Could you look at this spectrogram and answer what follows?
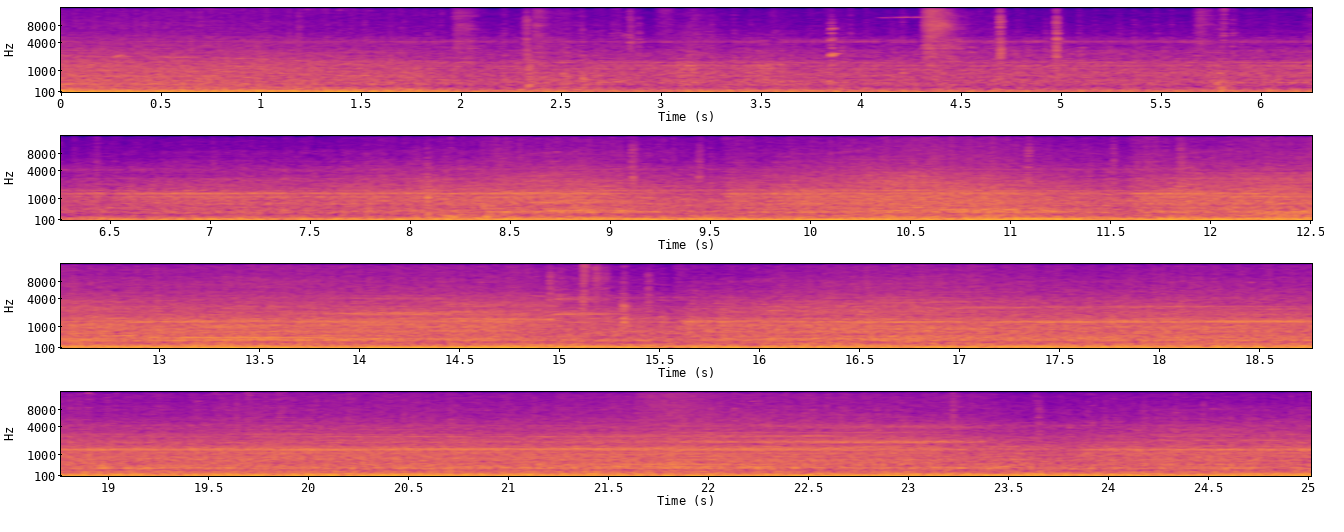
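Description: A truck's engine and road noise heard from inside the cab as it drives along a street. The low engine drone grows louder about a quarter of the way in and is loudest around two-thirds of the way through.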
